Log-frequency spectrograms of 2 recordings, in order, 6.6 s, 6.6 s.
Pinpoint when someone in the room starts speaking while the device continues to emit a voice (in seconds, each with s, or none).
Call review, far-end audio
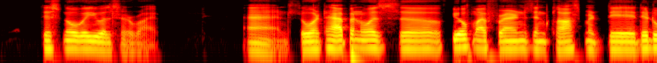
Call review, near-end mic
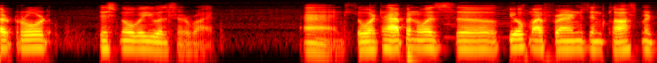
none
